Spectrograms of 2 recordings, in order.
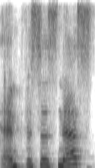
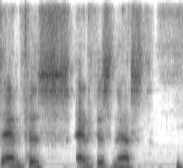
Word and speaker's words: Enfys Nest: Yeah, but yeah, no, it's Enfys nest.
